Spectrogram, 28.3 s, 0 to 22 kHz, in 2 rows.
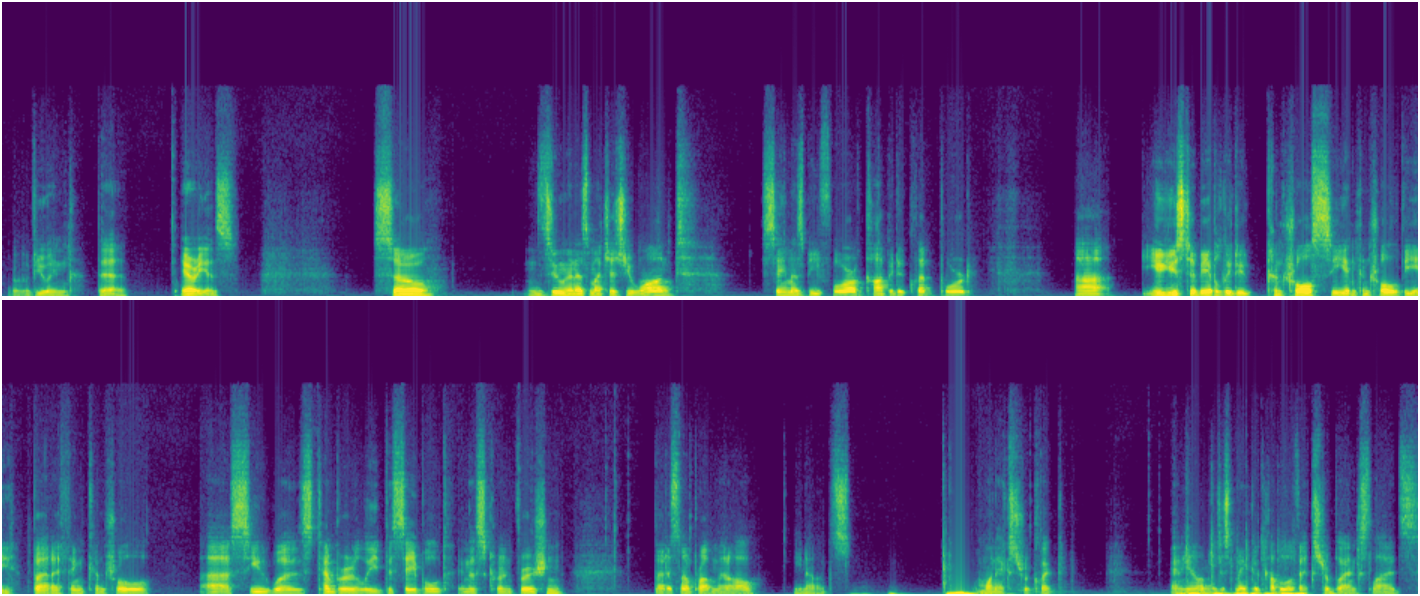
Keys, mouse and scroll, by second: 0.9-1.7 drag, 2.9-4.2 scroll down 1, 4.2-6.5 scroll up 1, 6.5 drag, 6.5-7.6 scroll up 1, 7.6 click, 7.6-8.1 scroll up 1, 17.3-17.9 drag, 17.3-17.9 scroll up 1.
